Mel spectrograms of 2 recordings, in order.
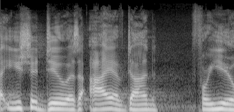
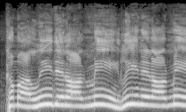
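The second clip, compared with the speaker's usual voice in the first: pleading call; 4 semitones higher, 5 dB louder than usual. Acted. Pastor voicing Jesus inviting.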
